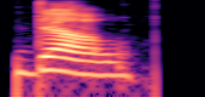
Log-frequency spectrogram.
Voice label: "dough", pronunciation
